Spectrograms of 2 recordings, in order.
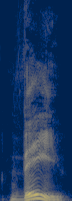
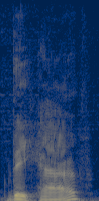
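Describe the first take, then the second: First: The words are joined into one short syllable. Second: Both words are said fully and separately. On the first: The speaker calls it right. "mejor di they've" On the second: The speaker calls it wrong. "En vez de decir they have"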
